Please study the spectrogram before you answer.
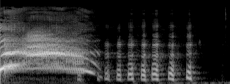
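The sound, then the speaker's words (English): A human voice imitates a blood-curdling scream with a loud, high, sustained shriek lasting about a second, then breaks into a string of short, choppy laughing bursts. “There was a thud, and then there was a scream. Oh, Jesus. That I can only describe as blood-curdling. It sounded like,”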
